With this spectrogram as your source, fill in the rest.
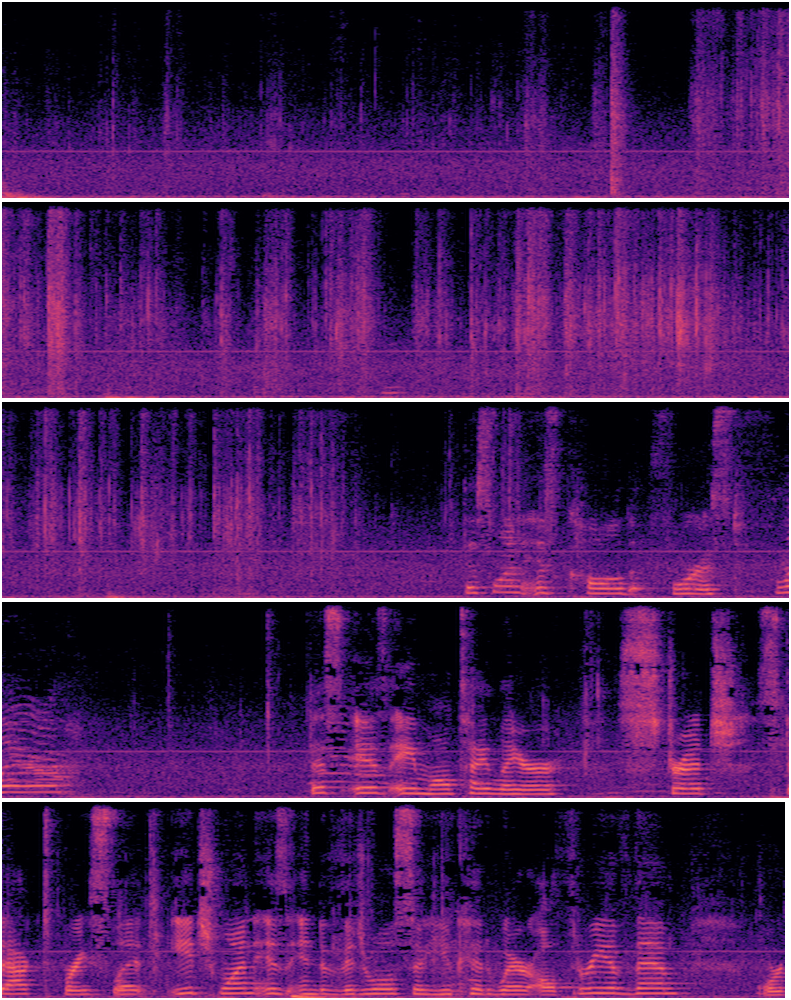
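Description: Small objects rustle and click in a woman's hands.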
